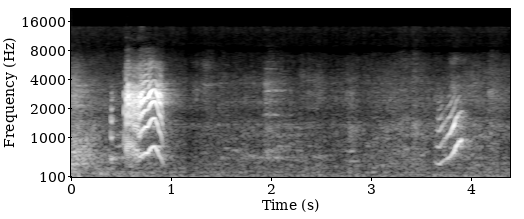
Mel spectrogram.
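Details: Ringneck parrot, kept as a pet and described as talking and having fun: a short harsh, harmonic screech with a quick up-down shape, then a second briefer rising call about three seconds later over quiet indoor background.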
